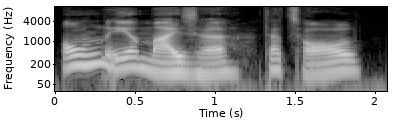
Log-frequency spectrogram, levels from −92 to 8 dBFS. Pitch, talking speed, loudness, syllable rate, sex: 140 Hz, 145 wpm, -18 LUFS, 4.0 syllables/s, male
